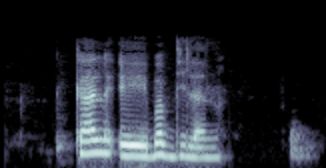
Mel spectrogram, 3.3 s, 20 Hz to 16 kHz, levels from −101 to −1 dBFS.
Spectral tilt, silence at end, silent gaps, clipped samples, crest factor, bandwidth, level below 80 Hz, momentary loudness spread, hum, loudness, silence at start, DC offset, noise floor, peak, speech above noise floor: -7.5 dB/octave; 0.3 s; none; under 0.1%; 18 dB; 6.8 kHz; -62 dBFS; 16 LU; none; -17 LUFS; 0.75 s; under 0.1%; -84 dBFS; -2 dBFS; 68 dB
